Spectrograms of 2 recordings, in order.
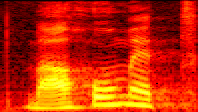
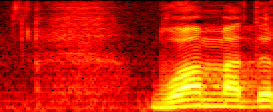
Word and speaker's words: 무함마드: 상인인 무함마드가 등장하게 됩니다 무함마드는 뭐 유럽 식으로는 마호메트 라고 부르는데 옛날에 마음에 터 라는 말을 더 많이 썼어요 근데 이제 그 쪽 발음의 당연히 존중을 해줘야 겠지 그래서 무함마드 라는 명칭을 쓰는 데 아 자 이 사람이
